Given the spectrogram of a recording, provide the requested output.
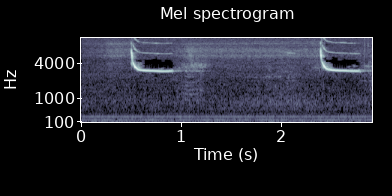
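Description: Two thin, high, down-slurred whistles from a male Red-winged Blackbird, about two seconds apart, sounding a predator alarm over a faint steady hum.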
